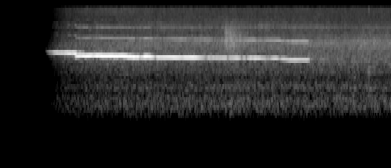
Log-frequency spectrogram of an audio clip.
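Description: A Great Jacamar gives one long, pure, high whistle that slides slowly downward over about two and a half seconds, against a soft background hiss.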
